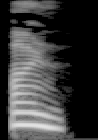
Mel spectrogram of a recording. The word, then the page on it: ಅಳ್: Kannada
